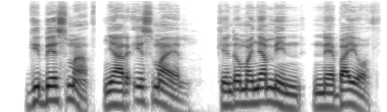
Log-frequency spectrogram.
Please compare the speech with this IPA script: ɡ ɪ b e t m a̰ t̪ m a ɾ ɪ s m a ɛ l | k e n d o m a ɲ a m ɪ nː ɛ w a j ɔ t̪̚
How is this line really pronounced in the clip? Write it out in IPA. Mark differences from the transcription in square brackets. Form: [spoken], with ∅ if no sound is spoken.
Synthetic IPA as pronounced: ɡ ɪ b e [s] m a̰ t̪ [ɲ] a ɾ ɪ s m a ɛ l | k e n d o m a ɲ a m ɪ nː ɛ [b] a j ɔ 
